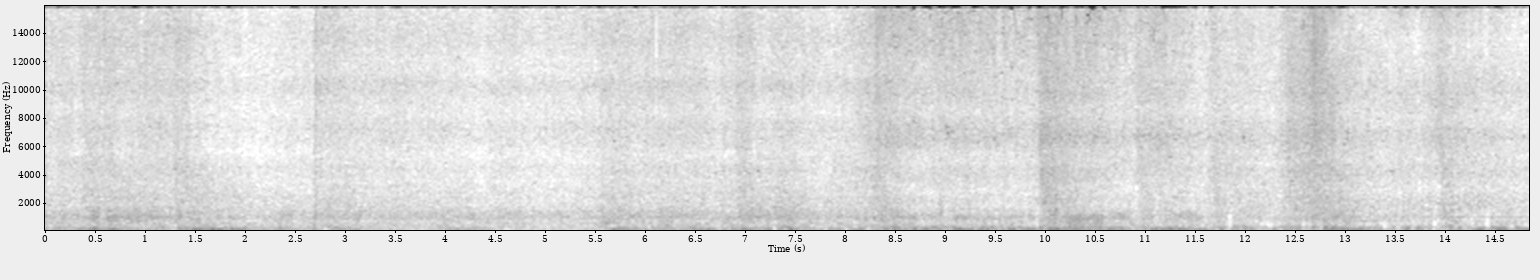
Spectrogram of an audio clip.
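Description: Hurricane Delta's winds gusting, rumbling on the microphone.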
